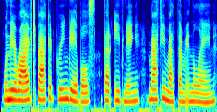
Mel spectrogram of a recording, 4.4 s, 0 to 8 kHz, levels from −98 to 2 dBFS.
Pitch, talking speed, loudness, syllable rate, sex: 210 Hz, 205 wpm, -18 LUFS, 5.2 syllables/s, female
